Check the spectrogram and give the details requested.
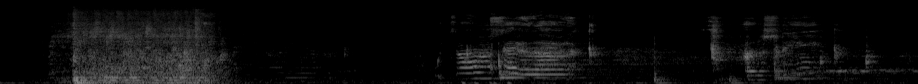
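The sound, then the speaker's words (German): A tap gushes water into a bathtub in a steady, loud rush for about a second and a half, then stops; a voice speaks afterward amid faint clinks and room noise. “Deswegen nehme ich jetzt ein Bad. Genau. Und ja, dafür braucht man natürlich erstmal Wasser.”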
